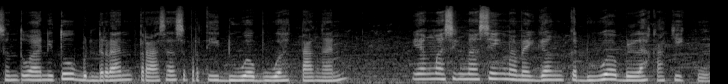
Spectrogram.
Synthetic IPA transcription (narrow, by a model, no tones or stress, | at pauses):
sənt̪uɦanit̪ubəndəɾant̪əɾasasəpərt̪iduabuaht̪aŋan | jaŋmasɪŋmasɪŋməməɡaŋkəduabəlahkakiku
